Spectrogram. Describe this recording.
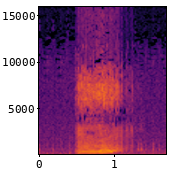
fart poot gas flatulence flatulation explosion noise weird beat aliens snore laser space
flatulation, weird, beat, flatulence, space, snore, laser, explosion, gas, aliens, noise, fart, poot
